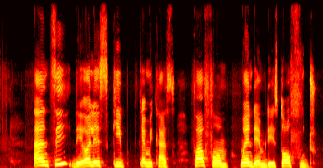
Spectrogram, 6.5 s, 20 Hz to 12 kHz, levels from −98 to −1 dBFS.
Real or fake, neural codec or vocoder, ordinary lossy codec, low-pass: real; none; none; none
